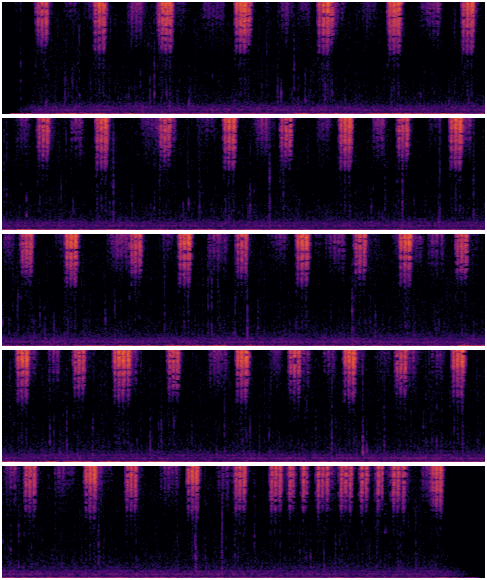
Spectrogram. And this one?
Grasshoppers sings songs by accompaniment of rain. One of them in solo.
